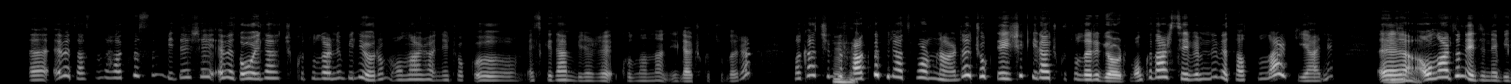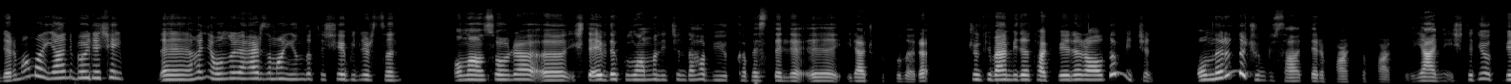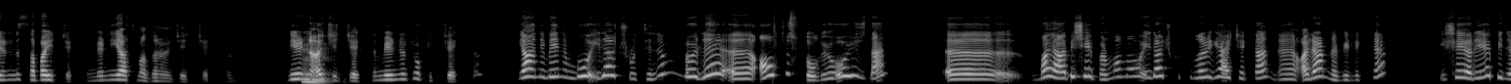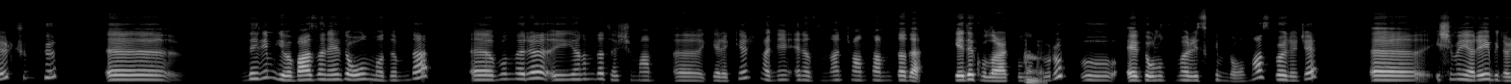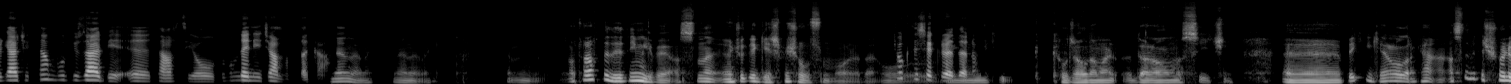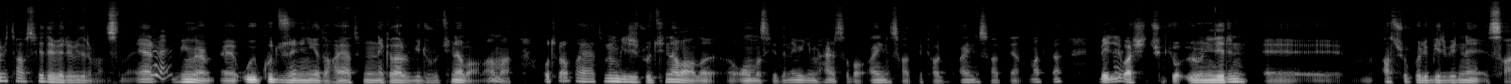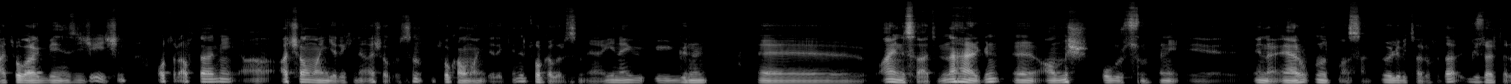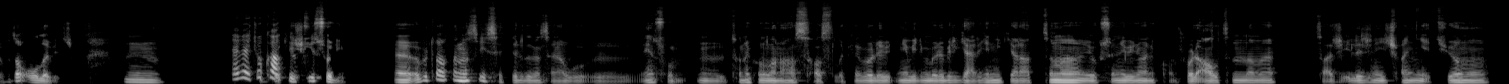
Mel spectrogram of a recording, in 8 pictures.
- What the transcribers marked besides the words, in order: "beri" said as "berri"; tapping; other background noise
- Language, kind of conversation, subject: Turkish, advice, İlaçlarınızı veya takviyelerinizi düzenli olarak almamanızın nedeni nedir?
